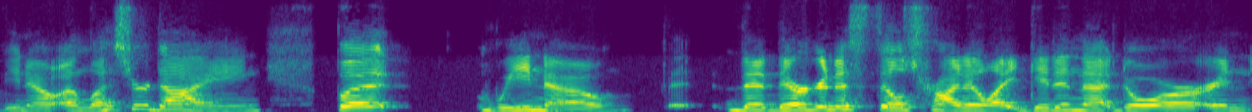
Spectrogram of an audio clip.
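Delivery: ordinary talk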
